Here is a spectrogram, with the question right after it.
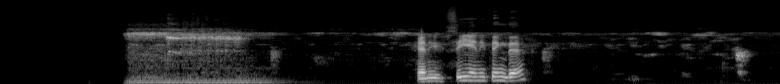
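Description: A frog croaks loudly and steadily near a wildlife observer for about a second and a half, a dense rasping call, followed by people talking quietly over faint night ambience.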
